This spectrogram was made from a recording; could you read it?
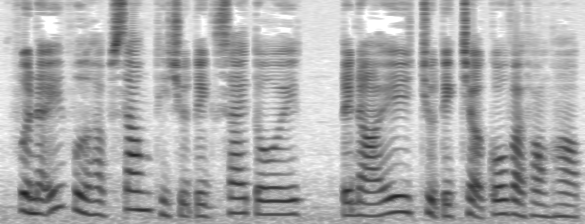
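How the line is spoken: Cold. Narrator (Vietnamese): Đái Kiều Nghiên ... lạnh lùng thốt ra

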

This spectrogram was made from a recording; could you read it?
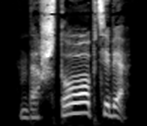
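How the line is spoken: Grumbling. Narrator (Russian): проворчал Кощей

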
